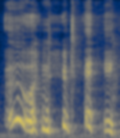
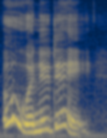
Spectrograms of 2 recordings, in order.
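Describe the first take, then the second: First: Laughing dog. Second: Excited dog. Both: Retold or imitated. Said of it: "be like a dog every day".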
